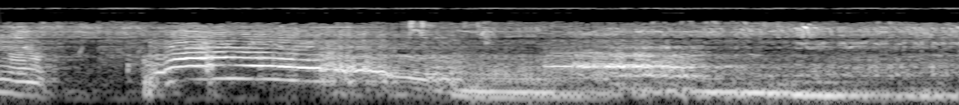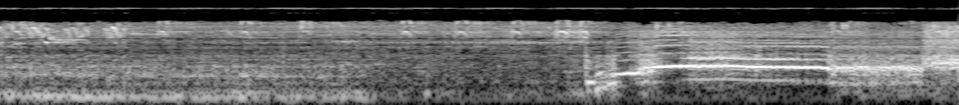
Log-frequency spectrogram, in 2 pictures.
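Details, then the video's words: African elephant producing a rising, wavering harmonic roar that slides into a long, deep, steady rumble, then a second wailing roar, with a constant hiss underneath. "African elephant sound"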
